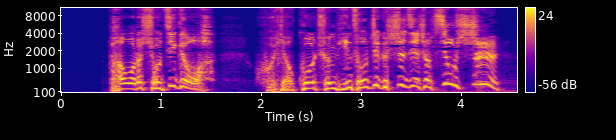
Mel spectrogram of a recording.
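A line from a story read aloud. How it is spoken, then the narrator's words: Loud, deliberate. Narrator (Chinese): 王宇 大声说道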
